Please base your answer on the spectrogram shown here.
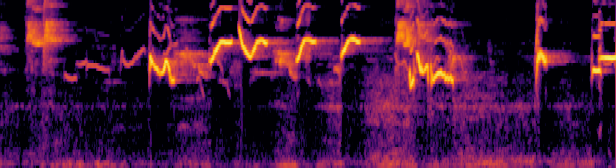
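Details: Agitated white-rumped shama in full song: clear whistled notes swooping and looping between mid and high pitch, delivered in loud bursts separated by short pauses, with sharp upward flicks and a few rapid chattering phrases.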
